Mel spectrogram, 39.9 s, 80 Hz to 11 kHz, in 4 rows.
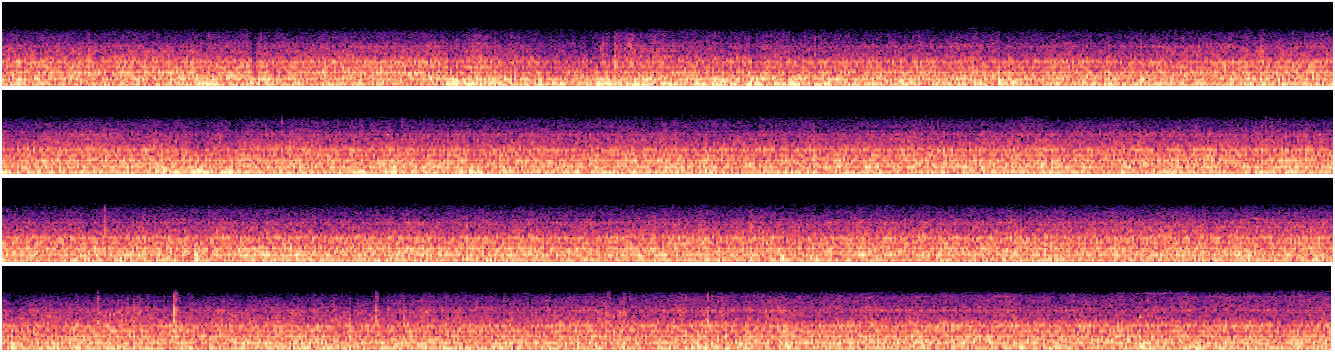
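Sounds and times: subway train running on rails: 0.0 - 39.9.

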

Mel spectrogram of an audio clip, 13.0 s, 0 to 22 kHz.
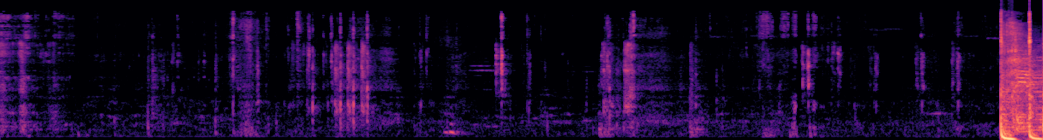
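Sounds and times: slurping and chewing: 9.4 - 12.2.

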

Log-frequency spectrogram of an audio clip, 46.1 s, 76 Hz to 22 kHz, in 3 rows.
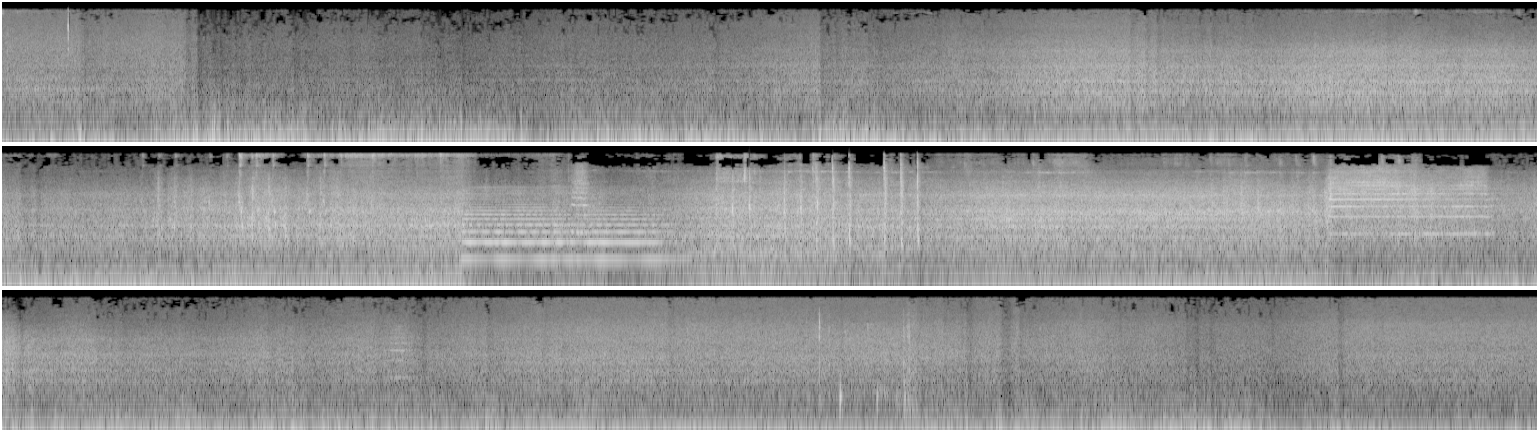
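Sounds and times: diesel locomotive rumbling: 0.0 - 46.0
wheels clicking over rail joints: 15.5 - 19.9, 22.4 - 26.3, 26.9 - 29.0, 38.6 - 41.0
low locomotive horn: 19.8 - 22.3, 28.5 - 30.6, 34.4 - 35.1
higher-pitched locomotive horn: 19.9 - 22.3, 28.6 - 30.6, 34.5 - 35.0.

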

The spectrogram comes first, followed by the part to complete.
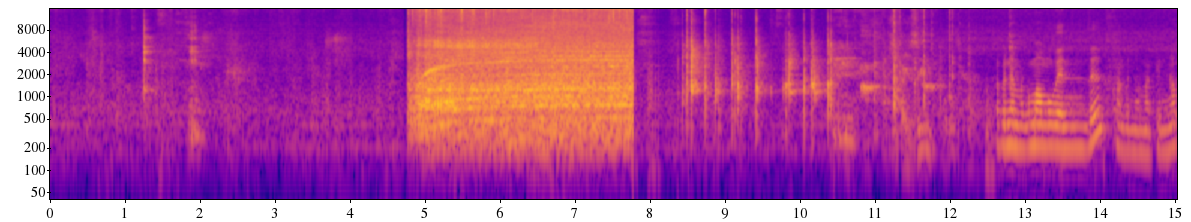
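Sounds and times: mixer grinder motor whining: 4.8 - 7.8.

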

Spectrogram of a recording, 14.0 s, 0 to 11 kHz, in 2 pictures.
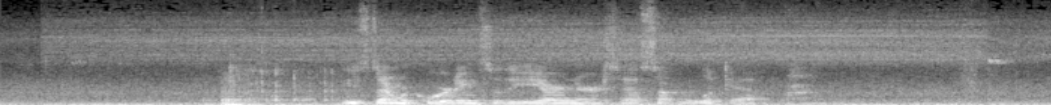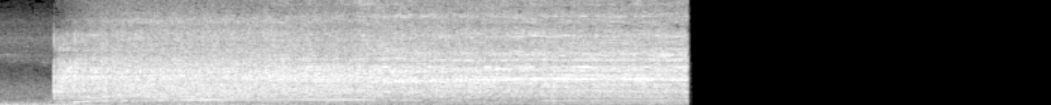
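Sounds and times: angle grinder grinding steel: 7.4 - 11.6.

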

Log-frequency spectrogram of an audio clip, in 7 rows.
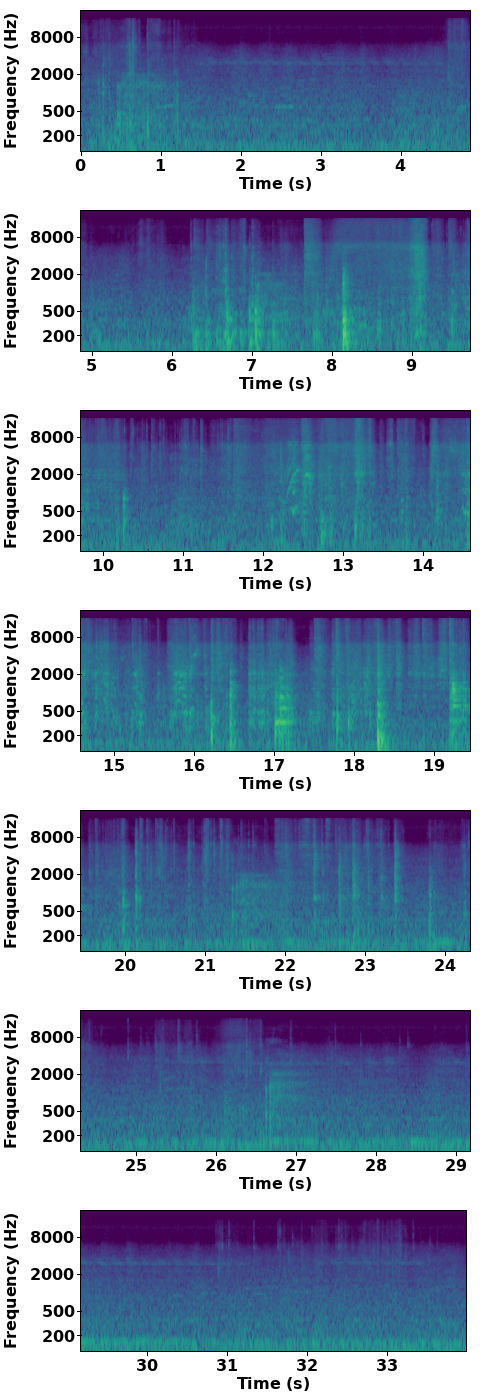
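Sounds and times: paper and cardboard rustling: 0.0 - 1.3, 4.6 - 24.5
plastic wrap crinkling: 7.6 - 26.7, 30.8 - 33.5.

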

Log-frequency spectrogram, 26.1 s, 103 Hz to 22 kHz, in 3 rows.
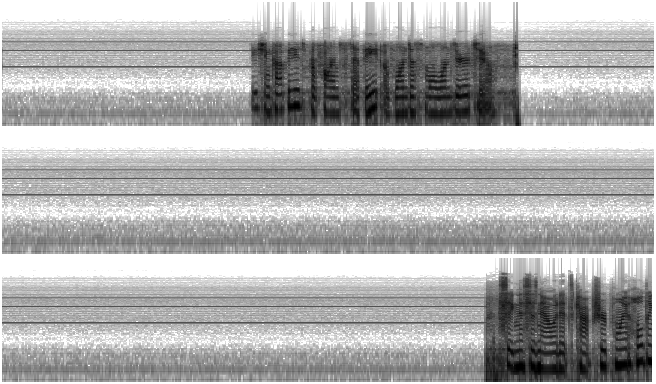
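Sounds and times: faint low hum: 3.4 - 6.9.

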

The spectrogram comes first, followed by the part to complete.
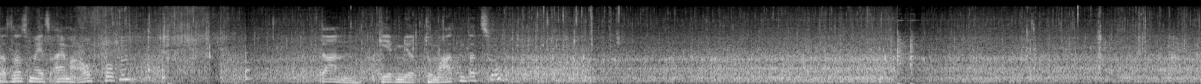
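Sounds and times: sauce sizzling and bubbling in pot: 0.0 - 12.0
wooden spoon stirring: 0.4 - 6.3.

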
